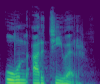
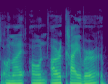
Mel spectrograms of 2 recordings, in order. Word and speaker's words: Unarchiver: En español, Unarchiver. Y por favor, no lo pronuncies así. Es OnArchiver.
